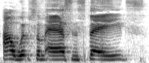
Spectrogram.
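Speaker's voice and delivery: slow and loud with full sass; bragging. Shown as a demonstration. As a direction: drawl it out slow like a boastful gloat. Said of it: "What y'all know about spades?".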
